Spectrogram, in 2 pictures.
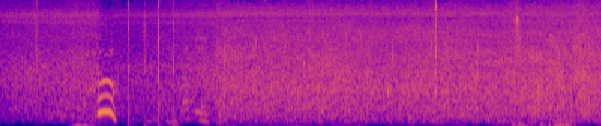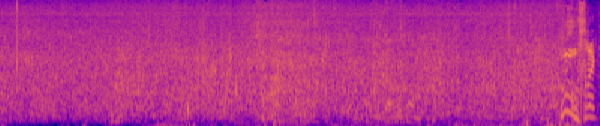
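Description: River rapids rushing around a small boat, a steady noise of running water that builds gradually louder. A brief voice sound and a few sharp clicks come about a second and a half in.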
